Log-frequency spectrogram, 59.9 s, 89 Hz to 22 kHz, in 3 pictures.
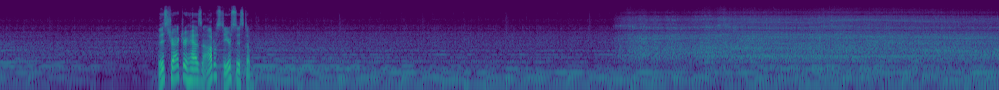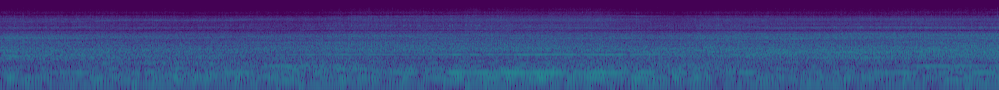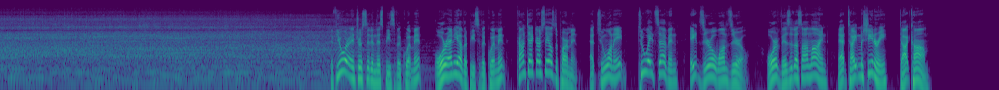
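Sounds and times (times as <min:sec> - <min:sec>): tractor diesel engine running: 0:00.0 - 0:48.5
soft background music: 0:00.0 - 0:49.1.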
